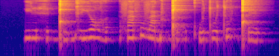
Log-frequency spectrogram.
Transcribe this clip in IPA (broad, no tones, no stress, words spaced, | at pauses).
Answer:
jiheɡ͡ǃe ɡe̤ jiʁʷə̤ | fafuva ɡuɡ͡ǃuɡʷə kʷʼətʷe tuǃʼe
